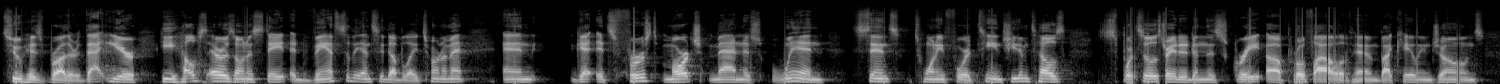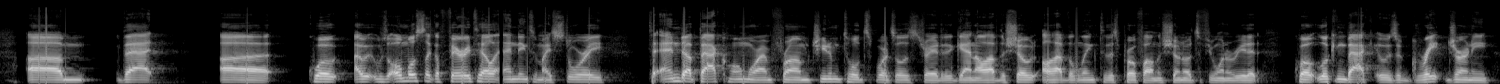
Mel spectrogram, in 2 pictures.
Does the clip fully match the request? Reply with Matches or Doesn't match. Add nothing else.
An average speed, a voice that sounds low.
Matches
